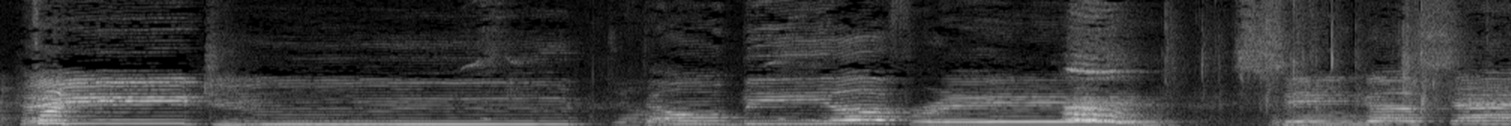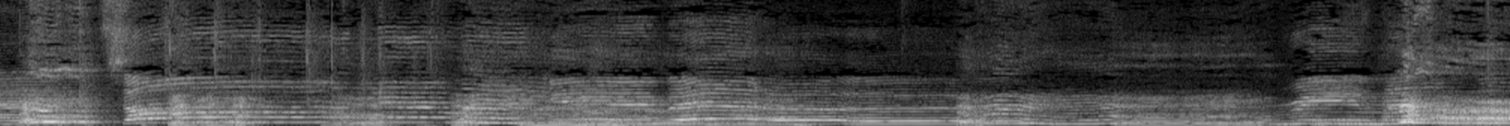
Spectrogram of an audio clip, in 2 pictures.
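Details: A Basset Hound gives drawn-out, mournful, wavering howls that rise and fall, loosely following a person singing "Hey Jude"; the notes swell, break off, then resume.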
